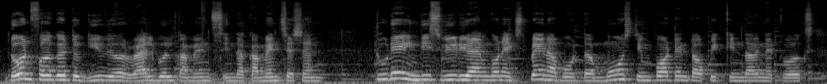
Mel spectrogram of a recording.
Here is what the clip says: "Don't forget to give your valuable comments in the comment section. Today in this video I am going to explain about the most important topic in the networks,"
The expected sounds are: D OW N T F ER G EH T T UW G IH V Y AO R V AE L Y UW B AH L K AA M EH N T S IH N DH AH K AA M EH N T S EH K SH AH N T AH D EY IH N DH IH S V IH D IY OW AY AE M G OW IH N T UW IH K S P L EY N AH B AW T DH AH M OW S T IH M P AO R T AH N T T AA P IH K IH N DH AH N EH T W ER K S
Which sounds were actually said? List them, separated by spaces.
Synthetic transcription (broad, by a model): D OW N T F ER G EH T T UW G IH V Y AO R V AE L Y UW B AH L K AA M EH N T S IH N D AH K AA M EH N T S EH SH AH N T AH D EY IH N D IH S V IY D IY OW AY M G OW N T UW IH K S P L EY N AH B AW T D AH M OW S T IH M P AO R T AH N T T AA P IH K IH N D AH N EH T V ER K S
